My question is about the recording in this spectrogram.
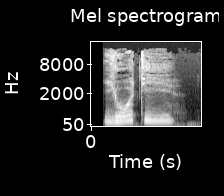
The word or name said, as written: jorddige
